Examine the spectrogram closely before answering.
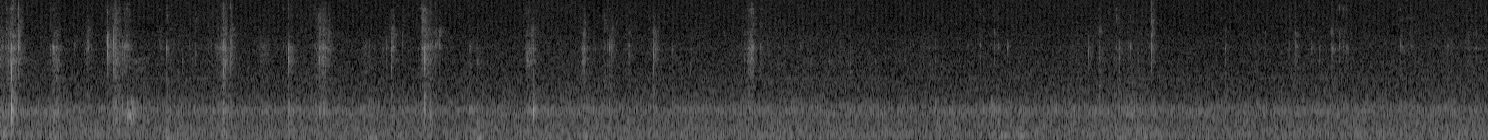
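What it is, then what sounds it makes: Foil bubble wrap sheet. Fingertips gently tap and press a flat silver metallized plastic foil bubble wrap sheet resting on a white table. The result is a quiet series of short, dry, crinkly ticks and soft crackles with bright edges, denser and louder in the first half and thinning out later. A faint steady midrange tone runs underneath throughout.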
